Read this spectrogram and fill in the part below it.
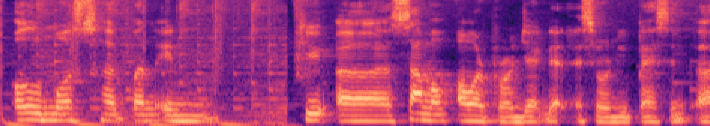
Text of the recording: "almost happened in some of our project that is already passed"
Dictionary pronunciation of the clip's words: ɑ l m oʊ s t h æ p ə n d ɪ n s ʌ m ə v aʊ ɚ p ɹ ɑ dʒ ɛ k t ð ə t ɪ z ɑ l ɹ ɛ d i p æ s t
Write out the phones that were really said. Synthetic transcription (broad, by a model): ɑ l m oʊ s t h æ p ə n ɪ n s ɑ m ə f aʊ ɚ p ɹ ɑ dʒ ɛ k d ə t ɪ s ɑ l ɹ ɛ d i p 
